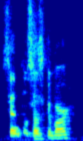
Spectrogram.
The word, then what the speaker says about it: Santos Escobar: I'm thinking to myself, dear Lord, I hope Santos Escobar, oh my god, did I say it right? Is that his actual name now? Santos Escobar.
